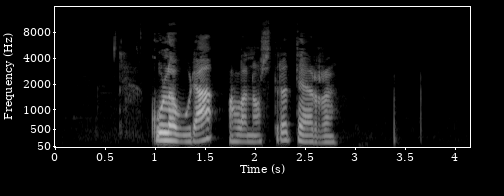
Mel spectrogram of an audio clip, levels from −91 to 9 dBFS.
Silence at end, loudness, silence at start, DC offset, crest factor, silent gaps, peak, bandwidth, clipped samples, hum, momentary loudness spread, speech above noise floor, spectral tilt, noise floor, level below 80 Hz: 1.35 s; -27 LUFS; 1 s; under 0.1%; 22 dB; none; -8 dBFS; 8.4 kHz; under 0.1%; none; 14 LU; 47 dB; -6 dB/octave; -74 dBFS; -84 dBFS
